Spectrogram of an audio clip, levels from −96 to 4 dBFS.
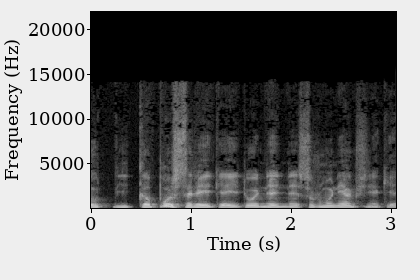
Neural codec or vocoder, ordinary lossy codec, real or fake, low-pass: none; MP3, 64 kbps; real; 14.4 kHz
